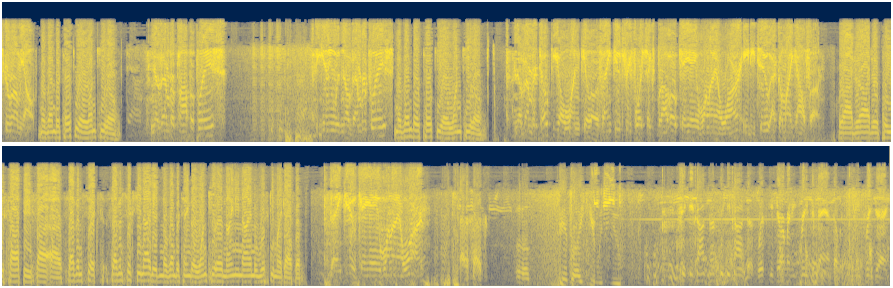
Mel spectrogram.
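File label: lower sideband 7MHz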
